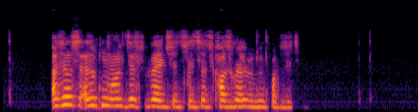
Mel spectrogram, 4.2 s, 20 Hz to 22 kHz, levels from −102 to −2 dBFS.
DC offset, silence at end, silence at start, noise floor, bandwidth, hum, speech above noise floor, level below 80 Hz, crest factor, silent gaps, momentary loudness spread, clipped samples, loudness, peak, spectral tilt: under 0.1%; 1.2 s; 0.5 s; -74 dBFS; 7.4 kHz; none; 45 dB; -72 dBFS; 20 dB; none; 9 LU; under 0.1%; -29 LUFS; -10 dBFS; -5 dB/octave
